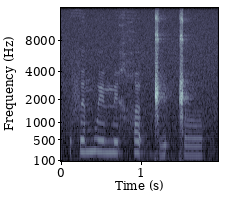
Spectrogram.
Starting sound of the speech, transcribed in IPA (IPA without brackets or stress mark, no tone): f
